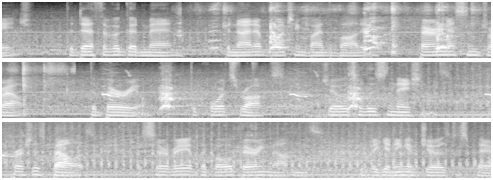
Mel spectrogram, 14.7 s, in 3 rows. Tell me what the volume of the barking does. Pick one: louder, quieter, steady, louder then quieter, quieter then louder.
quieter.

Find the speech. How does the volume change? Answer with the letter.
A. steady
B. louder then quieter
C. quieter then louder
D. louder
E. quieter
A.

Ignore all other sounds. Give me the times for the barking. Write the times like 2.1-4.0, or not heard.
1.8-10.5.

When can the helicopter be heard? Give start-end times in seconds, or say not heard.
0.0-14.6.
